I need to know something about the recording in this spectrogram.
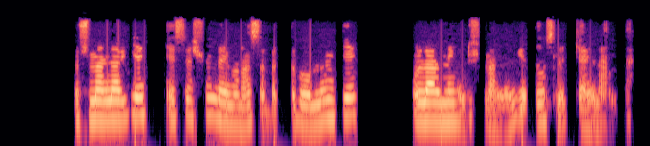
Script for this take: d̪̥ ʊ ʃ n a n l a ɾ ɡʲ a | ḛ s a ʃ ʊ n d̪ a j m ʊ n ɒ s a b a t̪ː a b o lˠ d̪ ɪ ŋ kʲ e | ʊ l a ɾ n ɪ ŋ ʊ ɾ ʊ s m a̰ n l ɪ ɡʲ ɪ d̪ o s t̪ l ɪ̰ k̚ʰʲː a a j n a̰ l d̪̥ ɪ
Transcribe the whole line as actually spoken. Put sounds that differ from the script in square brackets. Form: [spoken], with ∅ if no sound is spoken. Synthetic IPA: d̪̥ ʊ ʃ [m] a n l a ɾ ɡʲ a | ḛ s a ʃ ʊ n d̪ a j m ʊ n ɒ s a b a t̪ː a b o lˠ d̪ ɪ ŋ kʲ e | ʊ l a ɾ n ɪ ŋ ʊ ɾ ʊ [ʃ] m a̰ n l ɪ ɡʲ ɪ d̪ o s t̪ l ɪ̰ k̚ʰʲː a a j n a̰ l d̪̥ ɪ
